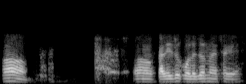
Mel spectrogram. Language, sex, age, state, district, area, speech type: Assamese, male, 18-30, Assam, Tinsukia, urban, conversation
